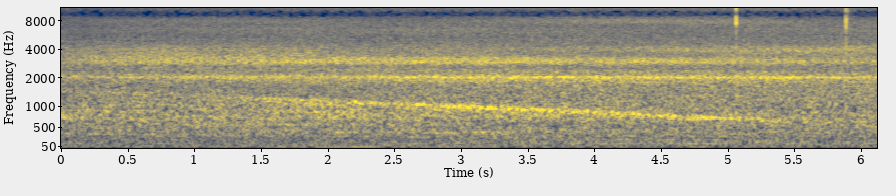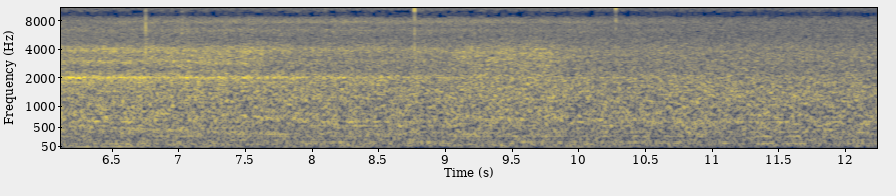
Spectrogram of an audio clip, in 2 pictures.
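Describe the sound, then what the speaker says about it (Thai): An electric train arriving at a station rumbles steadily with a broad roar, and a falling whine sweeps down as it slows, punctuated by faint periodic clicks. "ขณะนี้รถไฟฟ้ากำลัง กำลังมาหอดสถานี"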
